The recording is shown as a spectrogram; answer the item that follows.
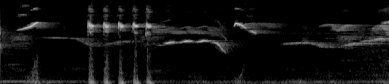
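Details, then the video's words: Hill blue flycatcher song used as a lure and tutor recording for training birds: high whistled notes, a quick burst of five sharp repeated chips, then drawn-out sliding whistles that fall and rise. "Masteran dan Pancingan burung Tledekan gunung paling ampuh dan fenomenal"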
